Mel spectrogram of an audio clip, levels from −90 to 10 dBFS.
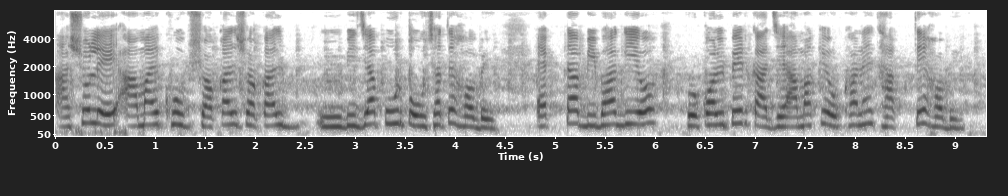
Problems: constant background noise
